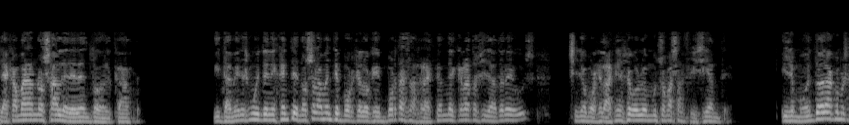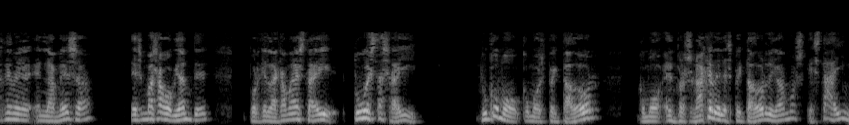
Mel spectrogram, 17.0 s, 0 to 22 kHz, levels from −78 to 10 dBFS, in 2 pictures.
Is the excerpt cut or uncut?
uncut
